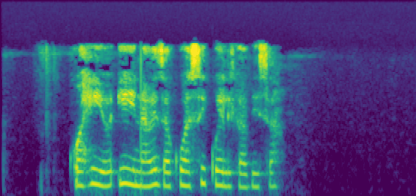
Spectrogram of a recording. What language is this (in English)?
Swahili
